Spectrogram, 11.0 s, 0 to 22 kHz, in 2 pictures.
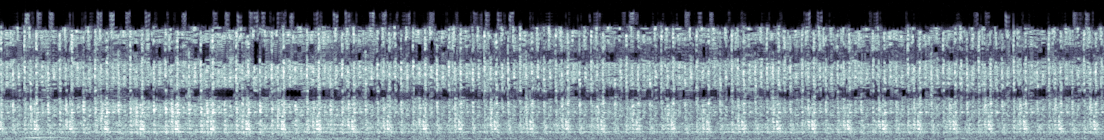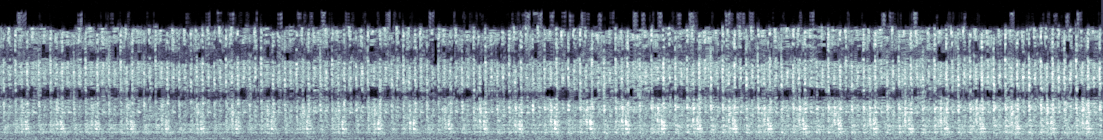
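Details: Audi A6 C6 2.8 FSI V6 at idle: a regular light knock about twice a second that began a month after an oil change, present cold and hot, gone with slightly higher revs, check-engine light on; cause unknown.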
